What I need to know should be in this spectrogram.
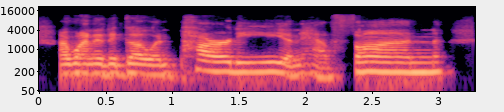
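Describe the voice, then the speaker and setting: Fairly even intonation in a normal speaking voice. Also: woman. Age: 60s. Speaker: grief recovery specialist. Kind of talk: interview conversation. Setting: podcast.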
